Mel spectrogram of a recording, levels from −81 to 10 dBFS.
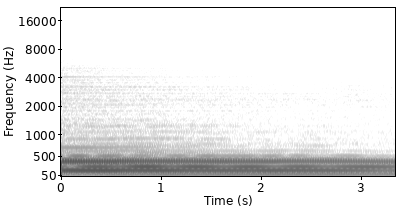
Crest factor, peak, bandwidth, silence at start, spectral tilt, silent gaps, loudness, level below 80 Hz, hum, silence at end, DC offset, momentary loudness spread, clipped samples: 12 dB; -14 dBFS; 4.3 kHz; 0 s; -12 dB/octave; none; -27 LUFS; -46 dBFS; none; 0 s; under 0.1%; 7 LU; under 0.1%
